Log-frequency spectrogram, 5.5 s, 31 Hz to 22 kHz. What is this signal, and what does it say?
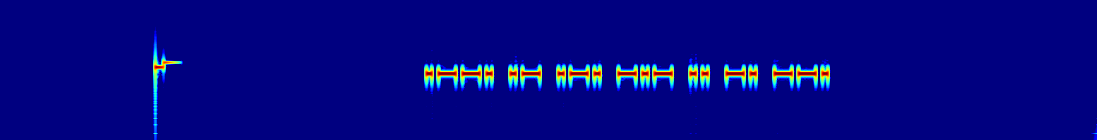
Morse code, heard as a keyed tone, about 40 wpm, 700 Hz. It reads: PARKING
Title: Seven Letter Words - 40wpm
